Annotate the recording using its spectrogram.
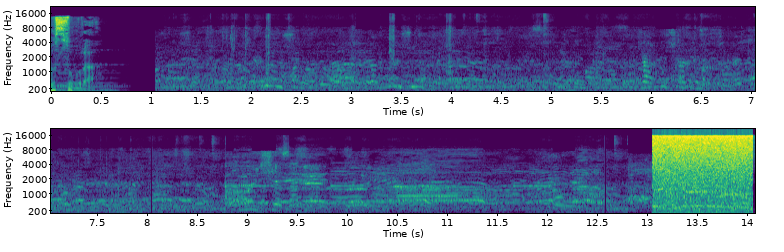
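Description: A large crowd shouts and chatters outdoors.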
